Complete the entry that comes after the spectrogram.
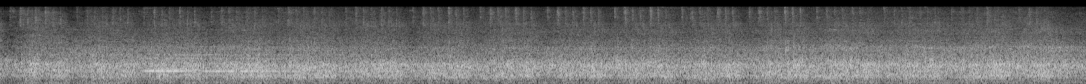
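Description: Vande Bharat Express electric trainset running past close by: a loud, steady rush of wheels on rail with rapid clickety-clack over the rail joints.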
